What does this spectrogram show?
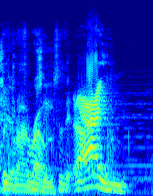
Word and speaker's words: ayn: Fun fact: the Arnold voice was how my Arabic instructors suggested how you figure out how to say the Arabic letter, the ayn. It's the ayn. It's the Arabic letter, the ayn. Got to say it that way.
